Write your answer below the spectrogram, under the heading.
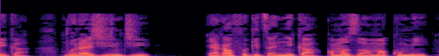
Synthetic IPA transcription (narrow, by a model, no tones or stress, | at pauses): ka | ɱvuɾaʒind͡ʒi | jakafuk̬id͡zaɲikakwamazuʋamakuːmi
